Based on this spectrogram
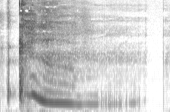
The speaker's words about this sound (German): Oh, ich glaube, ich muss niesen. Entschuldigung, Leute.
